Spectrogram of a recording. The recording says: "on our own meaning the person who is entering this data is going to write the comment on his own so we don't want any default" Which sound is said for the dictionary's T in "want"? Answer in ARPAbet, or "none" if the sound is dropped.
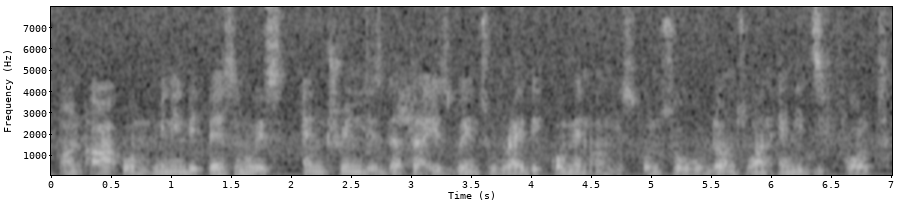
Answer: T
